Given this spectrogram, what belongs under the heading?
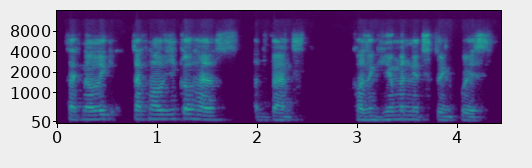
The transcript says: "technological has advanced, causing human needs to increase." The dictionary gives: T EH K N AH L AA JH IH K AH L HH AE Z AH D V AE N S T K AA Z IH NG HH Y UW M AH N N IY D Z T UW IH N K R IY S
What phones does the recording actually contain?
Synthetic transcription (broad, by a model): T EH K N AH L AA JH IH K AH L HH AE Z AH D V AE N S T K AA Z IH NG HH Y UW M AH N N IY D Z T UW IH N K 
